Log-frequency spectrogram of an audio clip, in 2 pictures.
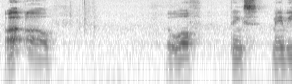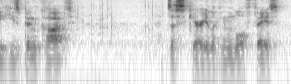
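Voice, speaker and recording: A man reading a picture book aloud as a dad does, in expressive narration with casual asides. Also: low voice, unhurried, a little hiss or hum.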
